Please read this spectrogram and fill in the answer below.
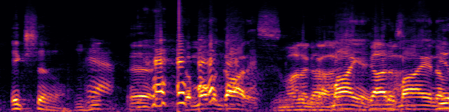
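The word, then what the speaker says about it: Ixchel: It's spelled Xichl. Eggshell.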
